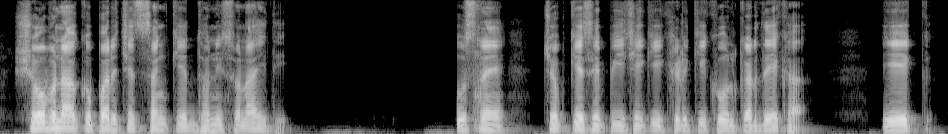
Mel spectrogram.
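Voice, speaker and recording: Male audiobook narrator, dramatic novel reading, medium pitch, dry close sound. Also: no echo. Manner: voices the characters' dialogue with emotion.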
